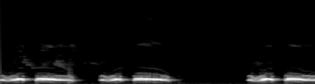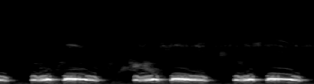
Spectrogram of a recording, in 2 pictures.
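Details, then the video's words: Young male spotted dove calling loudly, recorded without background noise: low hoarse coos in paired phrases, a short stuttered double note followed by a longer slurred, slightly falling coo, repeated about six times with a pause midway. "Tiếng chim cu đất gáy lớn tiếng, cu gáy thúc, cu gáy gọi, cu trống tơ gáy to, cu cườm gáy,cu đất gáy"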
